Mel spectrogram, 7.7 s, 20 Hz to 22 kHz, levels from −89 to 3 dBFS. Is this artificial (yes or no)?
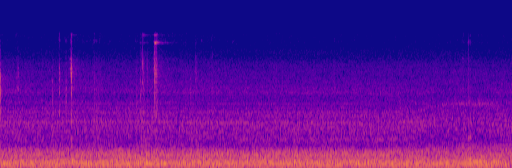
no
